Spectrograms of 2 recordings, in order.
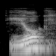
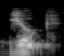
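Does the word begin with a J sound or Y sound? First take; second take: Y sound; J sound. First: The word begins with a Y sound. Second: The word begins with a J sound. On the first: The speaker calls it wrong. "the funny one with saying" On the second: The speaker calls it right. "It's a j sound"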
